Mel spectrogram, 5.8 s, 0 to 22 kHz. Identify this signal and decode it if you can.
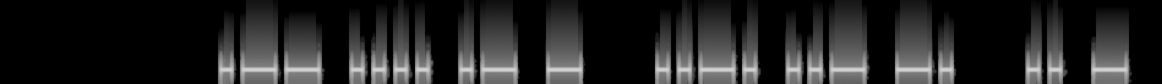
Morse code, heard as a keyed tone, about 22 wpm, 700 Hz. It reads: WHAT FUN IT
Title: Sentences from Top 700 Words 22wpm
